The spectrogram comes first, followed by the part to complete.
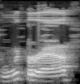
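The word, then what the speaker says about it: WPRPAS: It's pronounced whipper-ass. The second P is silent.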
